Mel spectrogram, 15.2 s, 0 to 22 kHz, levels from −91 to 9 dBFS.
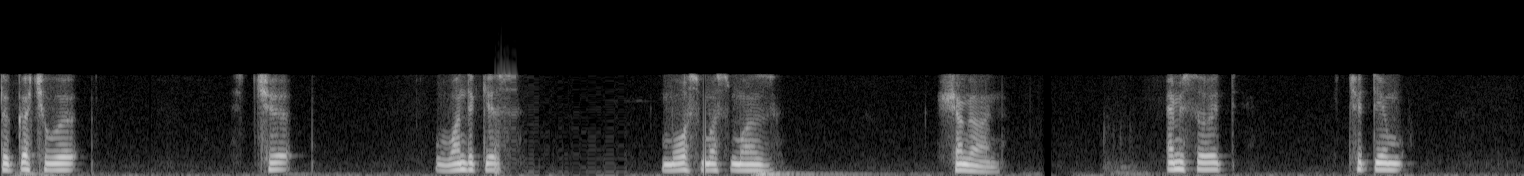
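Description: The whole clip runs through a Bluetooth CVSD headset codec. Nothing above 4 kHz survives, which fits a 64 kbps CVSD link, and the s sounds come out scratchy over a grainy hiss.

At 1.49 s the audio drops to a block of digital silence. There's a hard cut, heard as a short hole.

A second block of digital silence hits at 2.86 s. It's only about 5 ms long, so it comes across as a tick.

From 4.95 to 6.30 s there's a rigid, metallic 100 Hz buzz, robotic sound from repeated short buffers. The likely cause is a 10 ms chunk being looped while roughly half the real audio is skipped.

At 7.03 s comes one more block of digital silence, close to 20 ms, heard as a sharp gap.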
